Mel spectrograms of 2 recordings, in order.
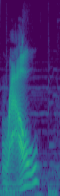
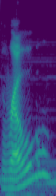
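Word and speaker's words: Rou: I've been saying, like, Rao for him, and then I heard someone pronounce it as Ro, and by someone I mean the creator of the game.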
